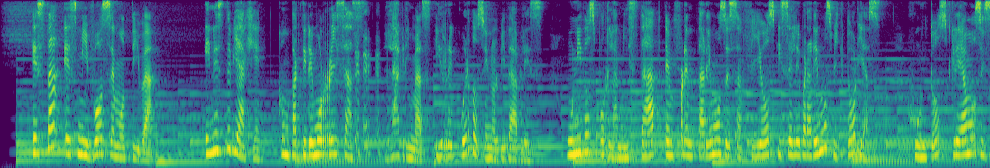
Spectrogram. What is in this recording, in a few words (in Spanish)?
Emotiva; locutora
